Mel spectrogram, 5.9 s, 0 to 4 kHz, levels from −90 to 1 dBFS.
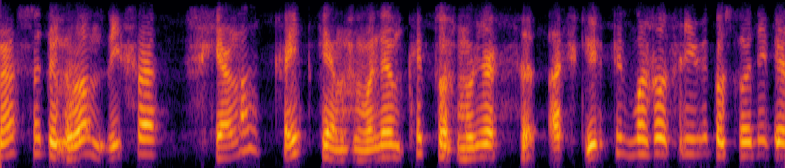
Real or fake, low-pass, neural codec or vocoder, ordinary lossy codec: fake; 3.6 kHz; codec, 24 kHz, 1 kbps, SNAC; Opus, 24 kbps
